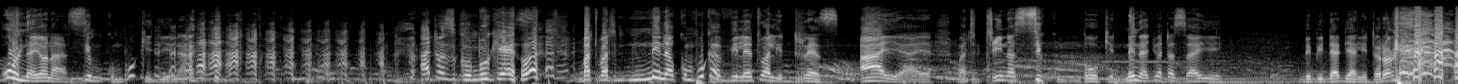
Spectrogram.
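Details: Adult male comedian who stammers, with onset in class 2 of primary school; stuttering.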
